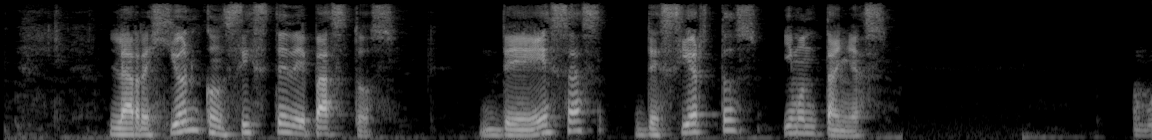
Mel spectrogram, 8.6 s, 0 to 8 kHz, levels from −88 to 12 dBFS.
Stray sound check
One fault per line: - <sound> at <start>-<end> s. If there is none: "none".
none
